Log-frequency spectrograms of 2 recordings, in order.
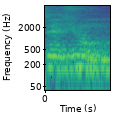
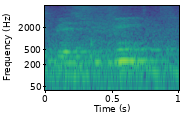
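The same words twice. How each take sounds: First: It is pronounced the English way. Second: It is pronounced the French way. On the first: "In English, it is resume" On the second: "the same spelling in French is resume"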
